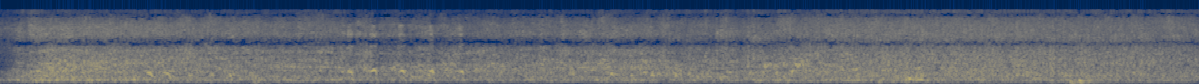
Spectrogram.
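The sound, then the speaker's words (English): A steady wash of audience applause, dense and even, with many hands clapping at once for the full stretch and no pause or build, holding at a constant loud level. “You know, it's a funny thing, but even after all these years, the sound of Colin's playing still makes me want to clap.”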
